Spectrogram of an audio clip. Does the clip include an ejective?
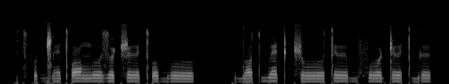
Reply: yes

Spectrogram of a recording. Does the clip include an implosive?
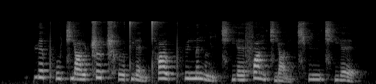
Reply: no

